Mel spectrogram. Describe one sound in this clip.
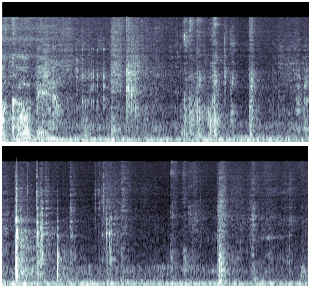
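Wooden objects knock and rattle as they are handled.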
